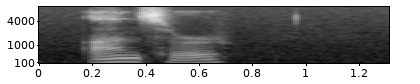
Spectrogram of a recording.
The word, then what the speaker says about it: answer: Answer. Importante la pronunciación, la W no suena.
